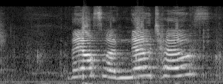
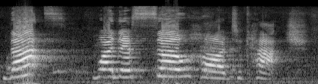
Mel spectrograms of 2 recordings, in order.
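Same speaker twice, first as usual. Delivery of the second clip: slow, ominous; 5 dB louder, slower than usual. Acted.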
